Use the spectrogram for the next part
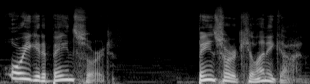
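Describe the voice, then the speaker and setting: A man plays a little girl from a dream, pitched up and lightly teasing. The child speaks breezily and cryptically, as if casual about godly matters. The tabletop game recording is dry, with faint music. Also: wildly swooping pitch, moderate pace, mellow, no room sound. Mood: matter-of-fact.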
